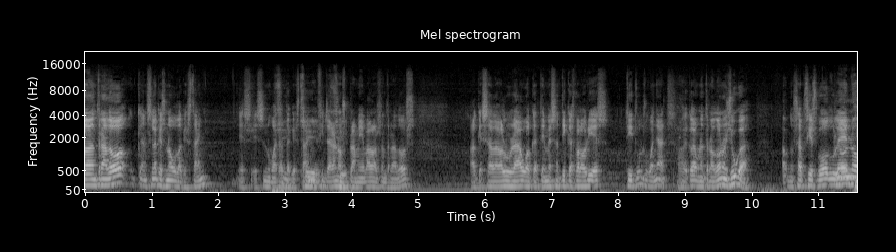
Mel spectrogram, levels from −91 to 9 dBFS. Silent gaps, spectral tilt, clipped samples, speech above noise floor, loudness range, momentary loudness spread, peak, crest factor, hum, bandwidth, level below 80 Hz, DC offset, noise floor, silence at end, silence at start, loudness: none; -4.5 dB/octave; under 0.1%; 25 dB; 4 LU; 15 LU; -6 dBFS; 22 dB; none; 16 kHz; -54 dBFS; under 0.1%; -52 dBFS; 0 s; 0 s; -27 LUFS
